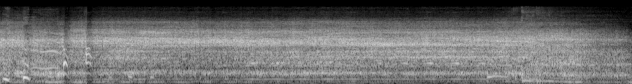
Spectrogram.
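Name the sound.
blender running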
